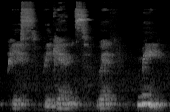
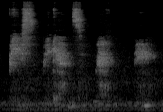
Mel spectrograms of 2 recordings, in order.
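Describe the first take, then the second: First: It is spoken more quietly and lower. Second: It is spoken in a whisper. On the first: "say it a little bit lower" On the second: "say it in a whisper"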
